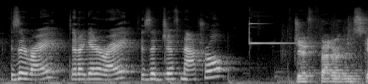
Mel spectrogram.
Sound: dinging

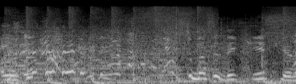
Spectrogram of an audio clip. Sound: chuckled

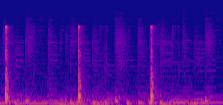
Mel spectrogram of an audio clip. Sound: squash thumping

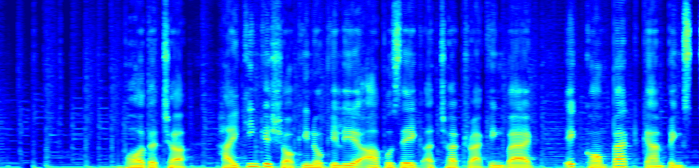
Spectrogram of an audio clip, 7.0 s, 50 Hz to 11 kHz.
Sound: Nova 2 Sonic speaking in Hindi language

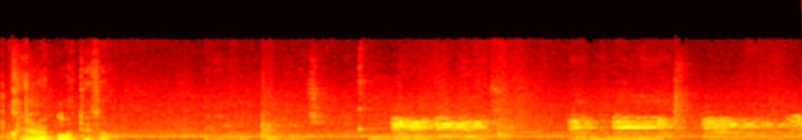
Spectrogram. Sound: humming

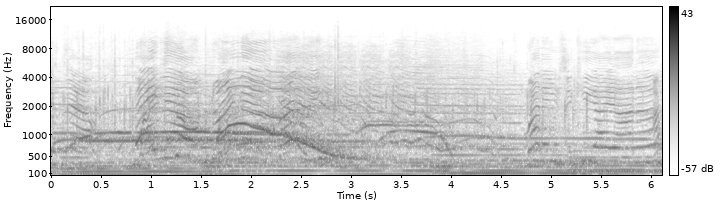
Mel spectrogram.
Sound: audience cheering

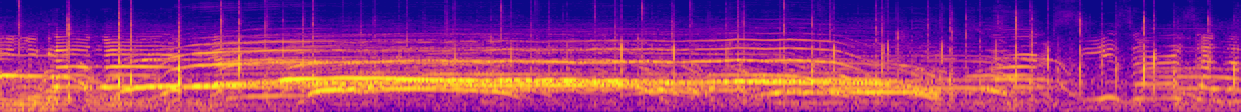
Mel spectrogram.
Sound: claps; cheering

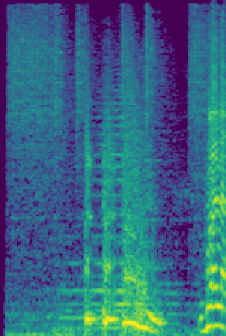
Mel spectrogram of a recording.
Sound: clears throat

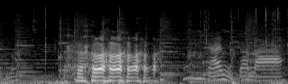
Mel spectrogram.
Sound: laughing

